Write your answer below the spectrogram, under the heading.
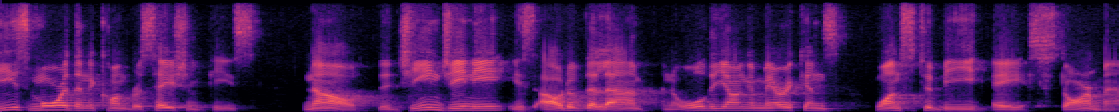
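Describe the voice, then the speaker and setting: With an unremarkable speaking voice at a medium pitch, a man talks at a fairly slow pace with lively intonation. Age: 60s. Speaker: travel company CEO. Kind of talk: prepared speech.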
